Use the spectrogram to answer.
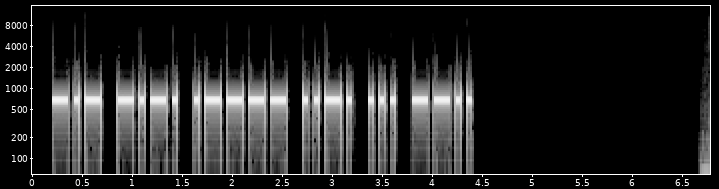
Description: Morse code, heard as a keyed tone, about 21 wpm, 700 Hz. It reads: KC1FSZ
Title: K1USN SST QSO Practice - 22wpm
